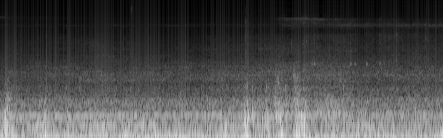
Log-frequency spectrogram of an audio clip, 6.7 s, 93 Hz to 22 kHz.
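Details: 2006 Hyundai Tiburon GS 2.0L automatic on a test drive after a welded flexpipe repair; low smooth road rumble, no roar or blowing under acceleration, exhaust quiet and sealed. It was formerly jet-engine loud when accelerating, and the weld was still holding a week later.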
